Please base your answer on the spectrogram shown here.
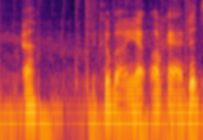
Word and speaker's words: Tsukuba: Tsukuba. Yeah. Tsukuba.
